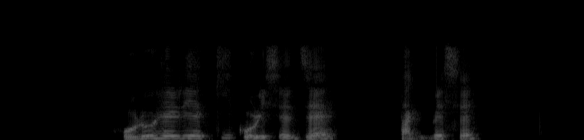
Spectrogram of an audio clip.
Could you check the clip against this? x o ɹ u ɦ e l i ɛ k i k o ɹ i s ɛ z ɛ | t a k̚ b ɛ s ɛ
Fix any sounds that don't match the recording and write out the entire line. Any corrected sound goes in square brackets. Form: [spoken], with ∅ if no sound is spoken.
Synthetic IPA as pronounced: x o ɹ u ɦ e [ɹ] i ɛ k i k o ɹ i s ɛ z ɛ | t a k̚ b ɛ s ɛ

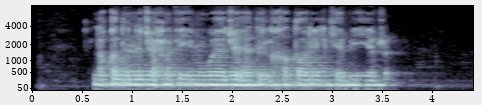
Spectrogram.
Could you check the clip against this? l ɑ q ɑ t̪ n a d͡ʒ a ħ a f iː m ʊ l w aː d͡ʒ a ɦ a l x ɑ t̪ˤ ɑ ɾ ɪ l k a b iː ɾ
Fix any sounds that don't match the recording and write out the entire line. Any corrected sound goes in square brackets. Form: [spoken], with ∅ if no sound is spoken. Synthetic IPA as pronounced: l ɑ q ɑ [d̪] n a d͡ʒ a ħ a f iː m ʊ [∅] w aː d͡ʒ a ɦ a l x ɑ t̪ˤ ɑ ɾ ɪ l k a b iː ɾ

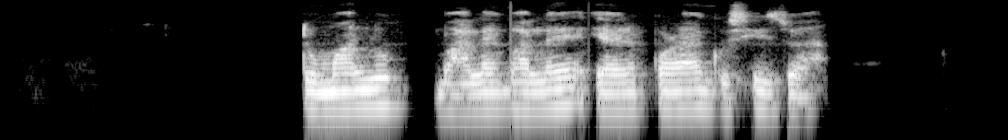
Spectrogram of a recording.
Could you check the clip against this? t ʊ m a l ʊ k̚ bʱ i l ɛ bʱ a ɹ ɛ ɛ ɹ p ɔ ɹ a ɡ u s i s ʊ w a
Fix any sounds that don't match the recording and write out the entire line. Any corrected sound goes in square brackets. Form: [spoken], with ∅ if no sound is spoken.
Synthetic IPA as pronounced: t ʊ m a l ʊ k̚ bʱ [a] l ɛ bʱ a [l] ɛ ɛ ɹ p ɔ ɹ a ɡ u s i [z] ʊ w a

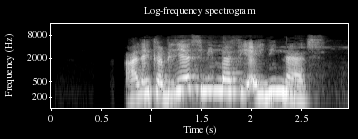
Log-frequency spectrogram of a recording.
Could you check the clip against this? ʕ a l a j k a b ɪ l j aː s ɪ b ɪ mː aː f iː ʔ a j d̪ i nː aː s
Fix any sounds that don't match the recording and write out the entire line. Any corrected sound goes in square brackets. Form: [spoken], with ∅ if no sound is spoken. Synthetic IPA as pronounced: ʕ a l a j k a b ɪ l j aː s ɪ [m] ɪ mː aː f iː ʔ a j d̪ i nː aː s

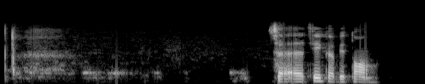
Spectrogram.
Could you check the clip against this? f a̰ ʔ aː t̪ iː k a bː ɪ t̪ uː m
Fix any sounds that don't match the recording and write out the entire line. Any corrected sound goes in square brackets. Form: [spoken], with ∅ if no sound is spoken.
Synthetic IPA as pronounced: [s] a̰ ʔ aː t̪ iː k a [b] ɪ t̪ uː m

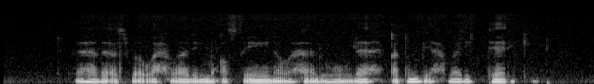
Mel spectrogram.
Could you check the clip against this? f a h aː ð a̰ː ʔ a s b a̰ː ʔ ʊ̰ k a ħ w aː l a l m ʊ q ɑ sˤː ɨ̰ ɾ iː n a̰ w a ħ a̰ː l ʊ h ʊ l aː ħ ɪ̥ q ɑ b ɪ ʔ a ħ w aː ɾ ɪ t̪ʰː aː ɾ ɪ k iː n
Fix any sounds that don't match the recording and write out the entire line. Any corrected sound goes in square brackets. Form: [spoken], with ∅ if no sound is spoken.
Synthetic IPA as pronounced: f a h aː ð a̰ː ʔ a s b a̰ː ʔ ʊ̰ [ʔ] a ħ w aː l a l m ʊ q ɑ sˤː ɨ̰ ɾ iː n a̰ w a ħ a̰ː l ʊ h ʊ l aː ħ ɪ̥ q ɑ b ɪ ʔ a ħ w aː [l] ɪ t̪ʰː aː ɾ ɪ k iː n

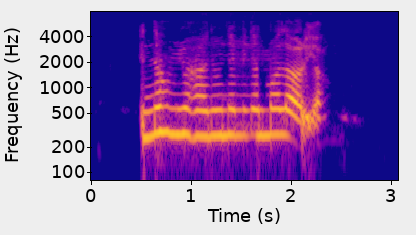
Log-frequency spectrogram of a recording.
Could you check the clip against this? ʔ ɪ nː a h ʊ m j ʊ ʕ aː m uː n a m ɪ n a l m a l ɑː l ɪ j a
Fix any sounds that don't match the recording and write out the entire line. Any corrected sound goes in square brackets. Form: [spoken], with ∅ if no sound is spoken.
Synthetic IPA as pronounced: ʔ ɪ nː a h ʊ m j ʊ ʕ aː [n] uː n a m ɪ n a l m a l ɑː [ɾ] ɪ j a

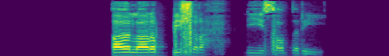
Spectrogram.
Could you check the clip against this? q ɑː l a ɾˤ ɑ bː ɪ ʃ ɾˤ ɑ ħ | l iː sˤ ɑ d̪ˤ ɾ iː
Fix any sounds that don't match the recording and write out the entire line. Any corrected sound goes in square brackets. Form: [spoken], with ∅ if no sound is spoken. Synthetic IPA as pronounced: q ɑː l a ɾˤ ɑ bː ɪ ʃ ɾˤ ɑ ħ | l iː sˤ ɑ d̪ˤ ɾ iː

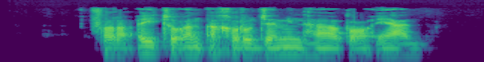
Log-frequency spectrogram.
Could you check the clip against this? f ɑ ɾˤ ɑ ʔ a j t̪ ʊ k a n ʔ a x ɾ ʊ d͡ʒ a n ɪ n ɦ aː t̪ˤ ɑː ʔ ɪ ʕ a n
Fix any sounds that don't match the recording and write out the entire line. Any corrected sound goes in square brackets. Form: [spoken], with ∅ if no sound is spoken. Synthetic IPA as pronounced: f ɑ ɾˤ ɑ ʔ a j t̪ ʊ [ʔ] a n ʔ a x ɾ ʊ d͡ʒ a [m] ɪ n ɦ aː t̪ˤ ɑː ʔ ɪ ʕ a n

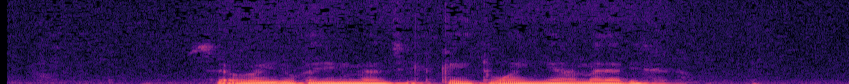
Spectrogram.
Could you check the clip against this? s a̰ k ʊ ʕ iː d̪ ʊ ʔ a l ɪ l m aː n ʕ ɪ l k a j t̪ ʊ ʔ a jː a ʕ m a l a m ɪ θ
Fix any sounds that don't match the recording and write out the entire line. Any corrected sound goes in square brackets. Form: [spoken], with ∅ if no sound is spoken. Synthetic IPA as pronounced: s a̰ [ʔ] ʊ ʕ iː d̪ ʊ [k] a l ɪ l m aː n [z] ɪ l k a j t̪ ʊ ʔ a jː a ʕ m a l a [b] ɪ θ

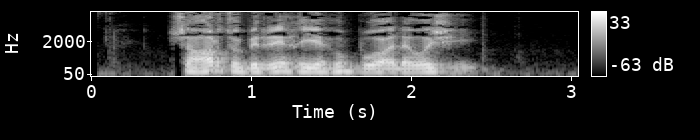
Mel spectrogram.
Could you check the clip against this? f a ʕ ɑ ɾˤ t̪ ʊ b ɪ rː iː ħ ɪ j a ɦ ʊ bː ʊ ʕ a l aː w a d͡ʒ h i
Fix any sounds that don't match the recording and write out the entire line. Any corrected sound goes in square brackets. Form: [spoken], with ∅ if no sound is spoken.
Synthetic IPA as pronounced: [ʃ] a ʕ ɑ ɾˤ t̪ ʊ b ɪ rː iː ħ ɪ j a ɦ ʊ bː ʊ ʕ a l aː w a d͡ʒ h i

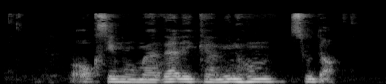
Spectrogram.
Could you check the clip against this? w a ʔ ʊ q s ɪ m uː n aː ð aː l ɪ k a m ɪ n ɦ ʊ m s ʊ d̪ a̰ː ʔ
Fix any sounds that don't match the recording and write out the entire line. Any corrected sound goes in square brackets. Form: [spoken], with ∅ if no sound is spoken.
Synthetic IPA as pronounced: w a ʔ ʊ q s ɪ m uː [m] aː ð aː l ɪ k a m ɪ n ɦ ʊ m s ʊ d̪ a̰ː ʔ

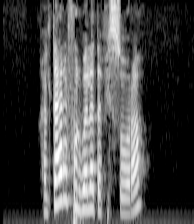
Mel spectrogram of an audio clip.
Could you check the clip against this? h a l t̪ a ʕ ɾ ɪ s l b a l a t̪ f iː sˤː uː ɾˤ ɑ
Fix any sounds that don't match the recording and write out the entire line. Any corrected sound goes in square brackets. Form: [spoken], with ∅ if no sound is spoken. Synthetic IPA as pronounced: h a l t̪ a ʕ ɾ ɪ [f] l [w] a l a [d̪] f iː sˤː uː ɾˤ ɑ

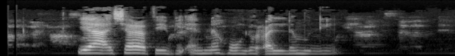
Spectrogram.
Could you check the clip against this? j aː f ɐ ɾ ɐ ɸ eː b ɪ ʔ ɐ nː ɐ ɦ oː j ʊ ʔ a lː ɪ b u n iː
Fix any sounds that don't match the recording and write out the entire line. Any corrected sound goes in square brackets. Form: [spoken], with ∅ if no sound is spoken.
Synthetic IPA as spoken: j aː [ʃ] ɐ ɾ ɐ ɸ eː b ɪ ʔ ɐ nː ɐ ɦ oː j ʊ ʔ a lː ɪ [m] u n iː

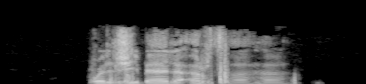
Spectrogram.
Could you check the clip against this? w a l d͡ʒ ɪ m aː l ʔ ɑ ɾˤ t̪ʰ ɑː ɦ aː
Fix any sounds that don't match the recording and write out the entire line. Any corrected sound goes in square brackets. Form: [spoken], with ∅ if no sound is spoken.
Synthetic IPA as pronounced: w a l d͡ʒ ɪ [b] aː l ʔ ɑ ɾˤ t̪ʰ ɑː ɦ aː

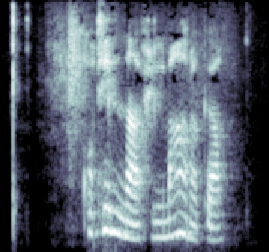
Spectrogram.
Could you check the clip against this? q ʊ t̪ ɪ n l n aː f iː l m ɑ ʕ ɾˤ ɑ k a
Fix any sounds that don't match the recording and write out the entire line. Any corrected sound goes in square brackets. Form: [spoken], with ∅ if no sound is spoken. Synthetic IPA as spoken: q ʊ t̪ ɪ [∅] l n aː f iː l m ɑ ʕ ɾˤ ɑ k a

